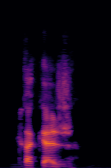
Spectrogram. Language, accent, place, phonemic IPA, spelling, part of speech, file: French, France, Lyon, /kʁa.kaʒ/, craquage, noun, LL-Q150 (fra)-craquage.wav
- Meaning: cracking (of petroleum)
